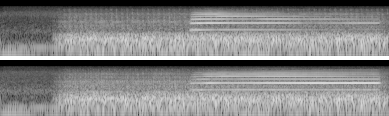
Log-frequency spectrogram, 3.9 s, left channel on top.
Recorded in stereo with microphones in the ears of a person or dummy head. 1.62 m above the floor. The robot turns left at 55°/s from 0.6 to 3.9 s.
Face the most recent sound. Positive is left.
turn(degrees=-100)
